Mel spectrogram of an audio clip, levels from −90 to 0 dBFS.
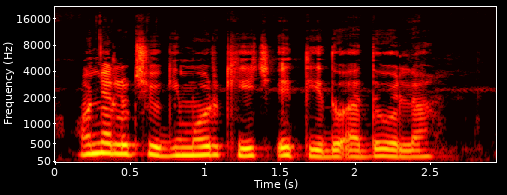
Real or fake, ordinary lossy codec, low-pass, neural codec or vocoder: real; none; 19.8 kHz; none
